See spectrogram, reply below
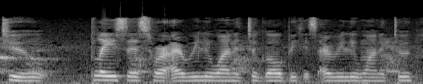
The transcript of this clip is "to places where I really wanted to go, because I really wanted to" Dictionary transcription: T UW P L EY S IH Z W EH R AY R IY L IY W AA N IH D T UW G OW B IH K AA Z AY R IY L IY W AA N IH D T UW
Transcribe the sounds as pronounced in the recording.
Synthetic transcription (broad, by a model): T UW P L EY S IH S W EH R AY R IY L IY W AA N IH D T UW G OW B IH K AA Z AY R IY L IY W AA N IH D T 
